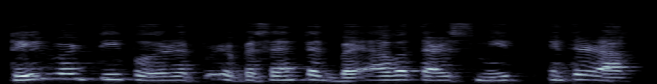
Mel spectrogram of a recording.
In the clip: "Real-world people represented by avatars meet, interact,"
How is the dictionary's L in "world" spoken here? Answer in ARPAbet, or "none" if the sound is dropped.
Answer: none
